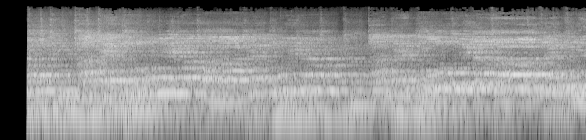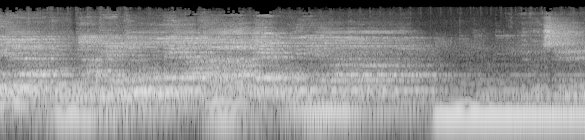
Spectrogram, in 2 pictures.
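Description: Choir singing a church hymn in long held notes. About a second before the end a louder low steady note comes in.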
